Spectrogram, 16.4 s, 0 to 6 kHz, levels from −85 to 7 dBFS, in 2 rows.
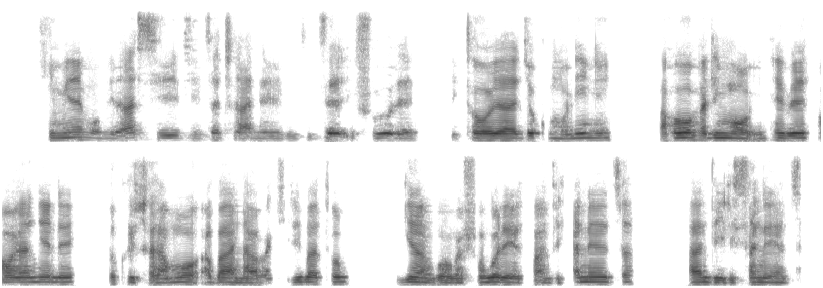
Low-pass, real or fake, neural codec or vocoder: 5.4 kHz; fake; codec, 44.1 kHz, 3.4 kbps, Pupu-Codec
